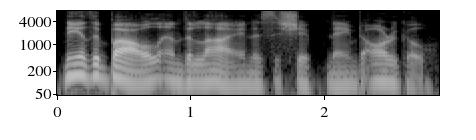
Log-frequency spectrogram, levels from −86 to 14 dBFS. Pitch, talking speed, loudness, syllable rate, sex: 100 Hz, 230 wpm, -20 LUFS, 4.9 syllables/s, male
